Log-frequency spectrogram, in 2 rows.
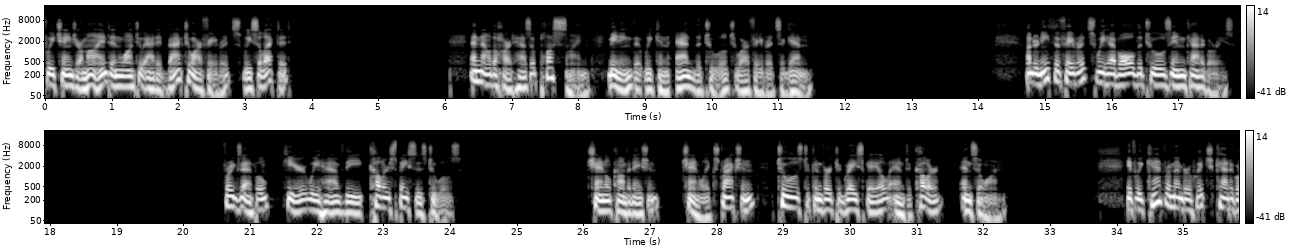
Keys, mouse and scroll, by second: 0.0-1.2 drag, 3.0 click, 4.4 click, 8.0 click, 9.1-10.5 drag, 11.1 click, 14.1-15.5 drag, 17.1 click, 17.9 click, 18.8 click, 20.0 click, 24.2 click, 26.1 click, 27.4 click, 29.6 click, 30.9 click, 32.0 click.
